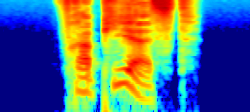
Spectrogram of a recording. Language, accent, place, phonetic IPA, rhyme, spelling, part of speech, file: German, Germany, Berlin, [fʁaˈpiːɐ̯st], -iːɐ̯st, frappierst, verb, De-frappierst.ogg
- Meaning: second-person singular present of frappieren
